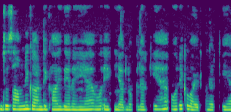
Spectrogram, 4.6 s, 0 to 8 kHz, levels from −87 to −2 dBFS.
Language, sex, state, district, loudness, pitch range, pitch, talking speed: Hindi, female, Uttar Pradesh, Muzaffarnagar, -16 LUFS, 200-230 Hz, 215 Hz, 245 wpm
